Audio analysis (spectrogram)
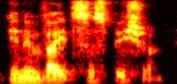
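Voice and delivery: ordinary delivery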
